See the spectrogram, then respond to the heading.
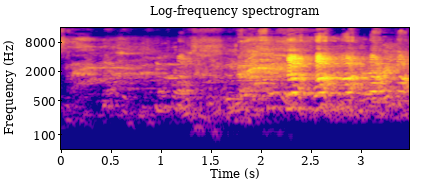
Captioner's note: laughter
